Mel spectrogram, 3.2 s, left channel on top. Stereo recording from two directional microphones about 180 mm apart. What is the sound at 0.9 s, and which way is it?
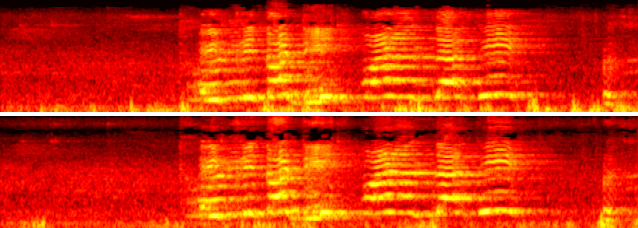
A woman's voice, 55° left (ahead or behind).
